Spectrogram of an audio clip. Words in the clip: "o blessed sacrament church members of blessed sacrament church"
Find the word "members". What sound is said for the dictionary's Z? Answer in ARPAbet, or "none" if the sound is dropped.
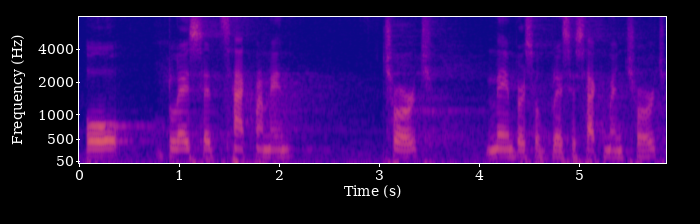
S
